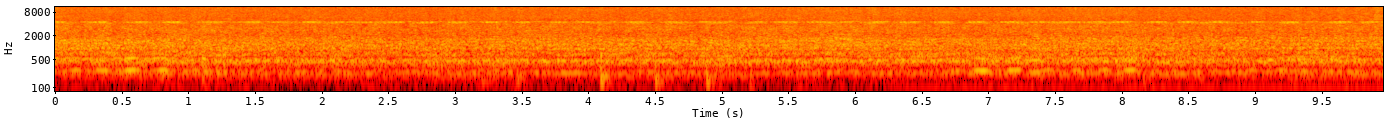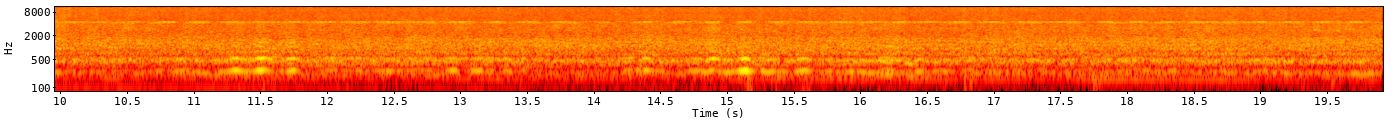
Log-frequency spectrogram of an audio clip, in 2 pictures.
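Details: Long stretch of steady bee hum, a mass of overlapping buzzing with occasional louder flybys around the middle, the drone never pausing.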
